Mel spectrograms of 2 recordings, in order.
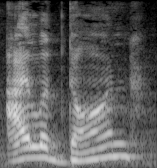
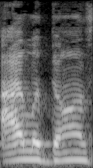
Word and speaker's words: Isla Dawn: Uh, the first matchup is going to consist of Alba Fire to take on think her name is Isla Dawn.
